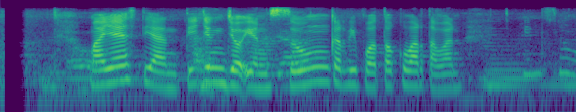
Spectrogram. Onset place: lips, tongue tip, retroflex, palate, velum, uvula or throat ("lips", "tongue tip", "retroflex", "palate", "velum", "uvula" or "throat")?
lips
